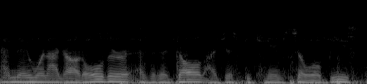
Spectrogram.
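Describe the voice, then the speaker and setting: Fairly low in pitch, a man's somewhat breathy voice has a dark, mellow tone and ordinary pitch variation. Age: 40s. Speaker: health vlogger. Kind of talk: casual vlog monologue.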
